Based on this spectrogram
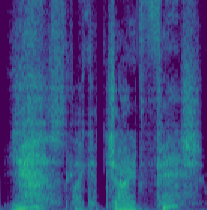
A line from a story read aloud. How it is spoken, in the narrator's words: whispered Ben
